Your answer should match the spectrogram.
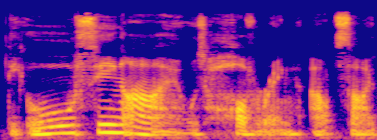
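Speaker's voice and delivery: whispered suspense; hushed narration. A narrator's reading. Narrator whispering the tense moment, unvoiced. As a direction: whisper it, tension building.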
